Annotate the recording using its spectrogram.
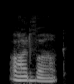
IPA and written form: ˈɑːrdvɑːrk (Aardvark)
